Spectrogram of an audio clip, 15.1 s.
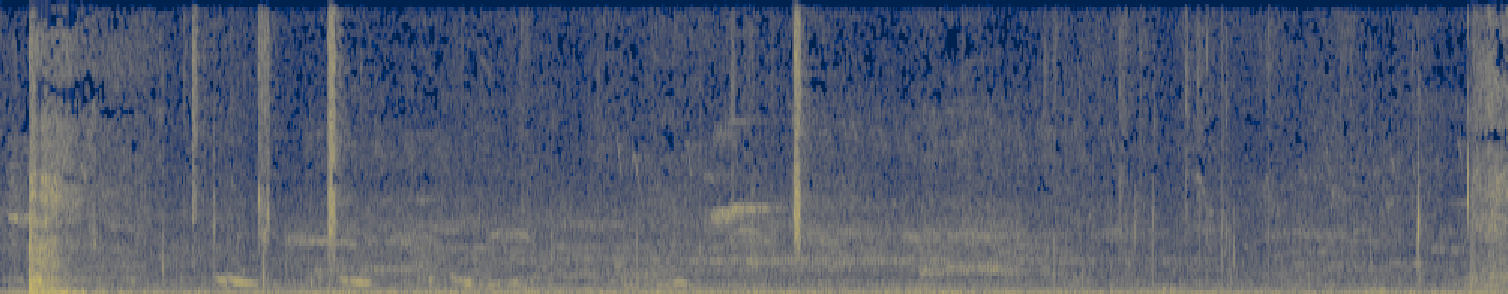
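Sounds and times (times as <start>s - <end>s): birds calling faintly: 0.0s - 8.8s.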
